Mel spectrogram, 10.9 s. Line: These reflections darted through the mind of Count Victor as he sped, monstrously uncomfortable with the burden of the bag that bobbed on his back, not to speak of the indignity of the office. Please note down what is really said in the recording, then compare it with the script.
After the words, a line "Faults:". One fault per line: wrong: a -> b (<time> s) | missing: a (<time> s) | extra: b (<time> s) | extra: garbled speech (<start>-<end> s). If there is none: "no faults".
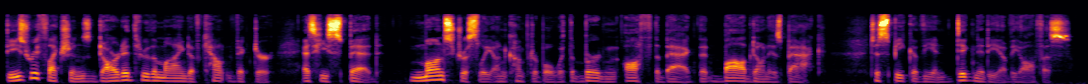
These reflections darted through the mind of Count Victor as he sped, monstrously uncomfortable with the burden off the bag that bobbed on his back, to speak of the indignity of the office.
Faults:
wrong: of -> off (6.2 s)
missing: not (8.2 s)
